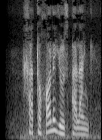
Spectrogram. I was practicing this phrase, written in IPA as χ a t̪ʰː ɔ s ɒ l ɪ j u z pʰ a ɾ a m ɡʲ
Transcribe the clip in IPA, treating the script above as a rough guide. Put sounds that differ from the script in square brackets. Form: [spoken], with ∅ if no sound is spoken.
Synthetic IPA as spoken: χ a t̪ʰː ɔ [χ] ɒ l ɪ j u z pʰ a [l] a [ŋ] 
